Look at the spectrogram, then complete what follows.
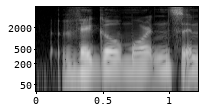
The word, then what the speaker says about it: Viggo Mortensen: Viggo Mortensen, is that how you say his name?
